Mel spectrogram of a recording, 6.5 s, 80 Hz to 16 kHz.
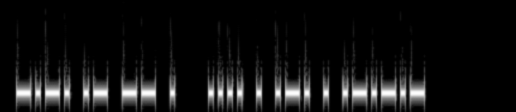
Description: Morse code, heard as a keyed tone, about 20 wpm, 700 Hz. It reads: CAME HERE.
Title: Sentences with 2-Word Phrases - 20wpm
